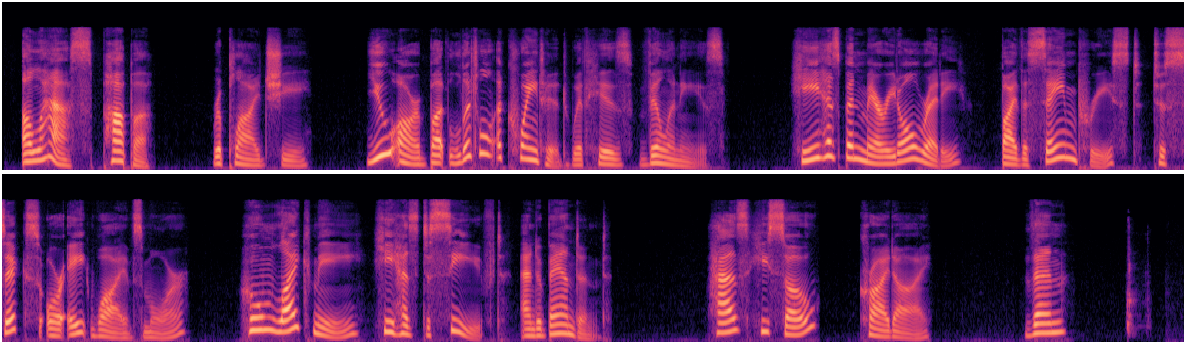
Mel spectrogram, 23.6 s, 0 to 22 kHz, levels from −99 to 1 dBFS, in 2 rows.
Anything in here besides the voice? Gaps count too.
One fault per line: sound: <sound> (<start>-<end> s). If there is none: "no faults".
sound: laugh (23.0-23.3 s)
